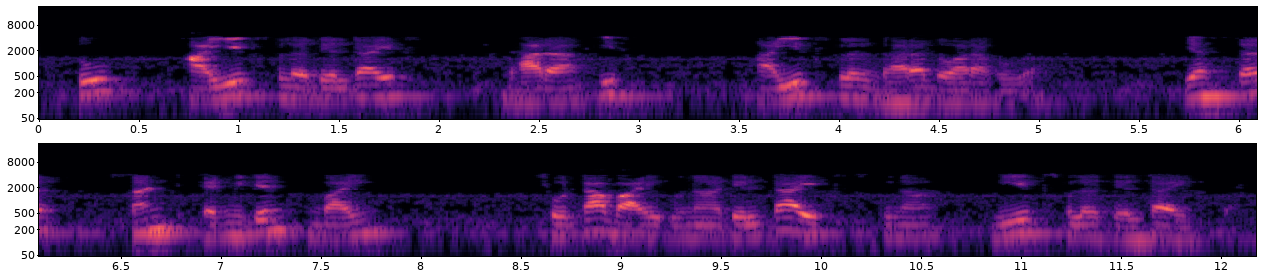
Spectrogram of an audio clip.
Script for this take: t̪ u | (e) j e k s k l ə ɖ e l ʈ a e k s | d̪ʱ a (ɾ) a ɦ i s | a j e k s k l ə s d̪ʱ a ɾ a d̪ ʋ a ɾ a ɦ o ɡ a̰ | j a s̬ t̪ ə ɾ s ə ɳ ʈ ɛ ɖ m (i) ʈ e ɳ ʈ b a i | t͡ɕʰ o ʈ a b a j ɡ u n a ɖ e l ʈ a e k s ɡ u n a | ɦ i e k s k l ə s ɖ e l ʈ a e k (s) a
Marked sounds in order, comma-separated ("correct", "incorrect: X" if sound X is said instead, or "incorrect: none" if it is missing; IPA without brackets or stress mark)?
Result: incorrect: a, correct, correct, correct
